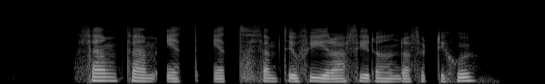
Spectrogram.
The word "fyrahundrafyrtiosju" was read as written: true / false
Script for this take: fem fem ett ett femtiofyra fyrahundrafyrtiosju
true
